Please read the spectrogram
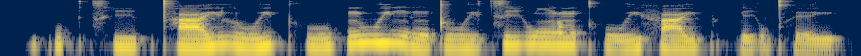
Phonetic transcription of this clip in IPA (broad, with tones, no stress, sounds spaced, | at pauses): kʷ ɐ˨˥ k̚ t͡sʰ iː˨ p̚ t̪ʰ aː˨˥ j l uː˨˥ j pʰ uː˨˥ p̚ n̪ uː˥ j ŋ ɪ˨ ŋ t̪ uː˨ j t͡s iː˥ w ŋ ɐ˥ m kʰ uː˨˥ j f aː˨˧ j p ɪ˨ k̚ l iː˨ w t̪ʰ e˨˩ j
